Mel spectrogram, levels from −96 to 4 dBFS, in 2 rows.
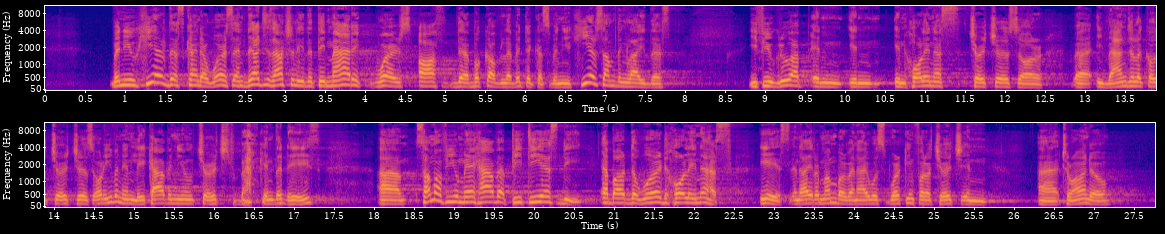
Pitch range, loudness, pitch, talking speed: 150-205 Hz, -23 LUFS, 170 Hz, 160 wpm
